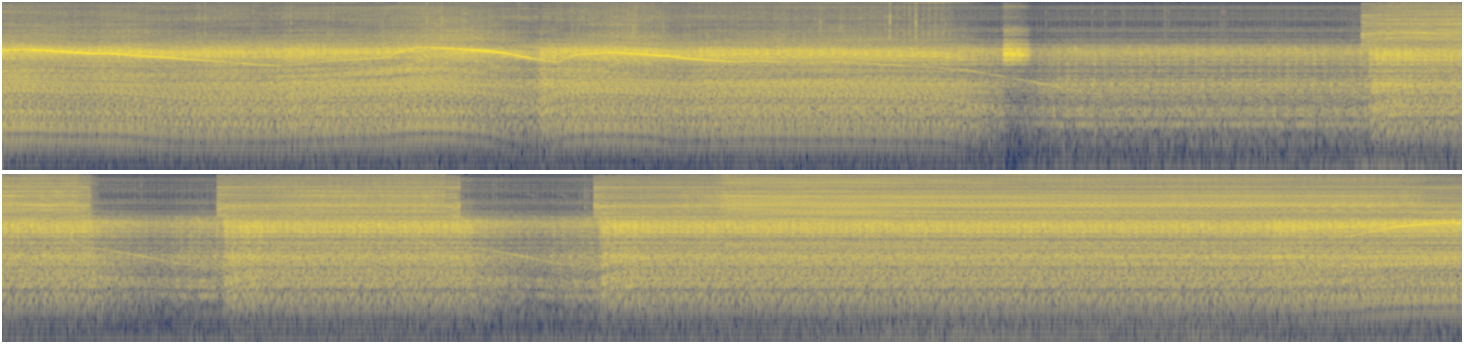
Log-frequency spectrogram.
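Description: Electronic sound module of an RC scale truck playing a diesel engine, revving up and down, with a high whine that rises and falls in pitch alongside. About ten seconds in it settles into a steadier, quieter run, changing briefly a few times.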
